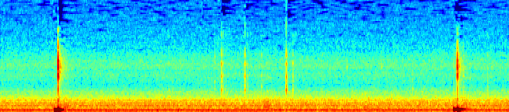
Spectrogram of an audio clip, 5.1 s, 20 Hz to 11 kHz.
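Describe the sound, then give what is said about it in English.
Two short electronic progress beeps from a computer downloading an mp3 file, about four seconds apart, the beep rising in pitch as the download progresses, each a brief sharp blip over a steady low background hum with no talking. “Do you hear that beep?”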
